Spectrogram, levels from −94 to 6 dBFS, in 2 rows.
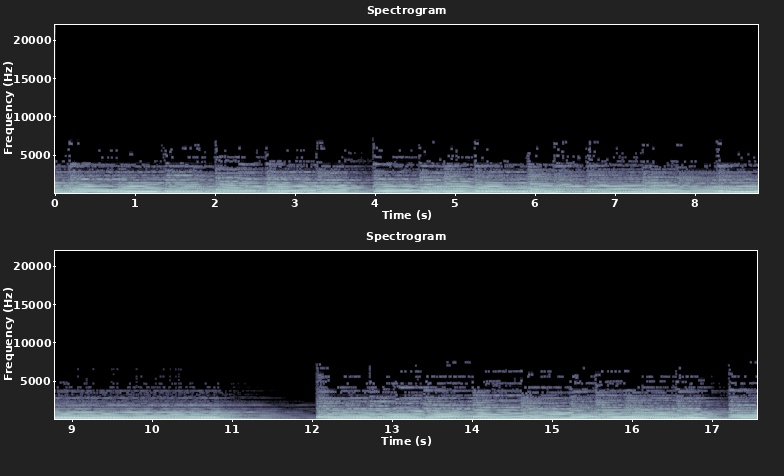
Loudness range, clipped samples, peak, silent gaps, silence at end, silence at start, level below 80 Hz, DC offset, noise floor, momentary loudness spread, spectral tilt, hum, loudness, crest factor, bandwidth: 3 LU; under 0.1%; -4 dBFS; none; 0 s; 0 s; -24 dBFS; under 0.1%; -44 dBFS; 5 LU; -7.5 dB/octave; none; -20 LUFS; 14 dB; 6.8 kHz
